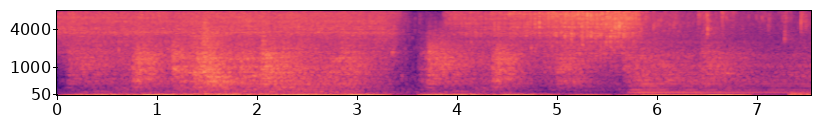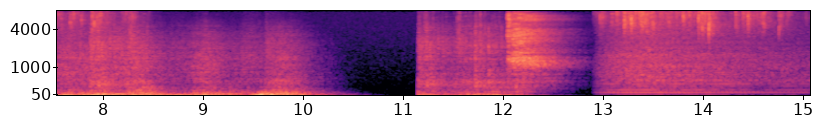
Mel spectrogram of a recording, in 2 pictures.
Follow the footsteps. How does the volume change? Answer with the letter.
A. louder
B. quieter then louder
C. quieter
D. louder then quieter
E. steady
B.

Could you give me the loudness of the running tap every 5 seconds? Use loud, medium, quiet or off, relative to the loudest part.
medium, loud, loud.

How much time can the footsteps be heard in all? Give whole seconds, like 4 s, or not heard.
10 s.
